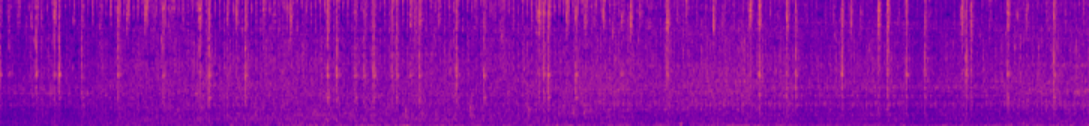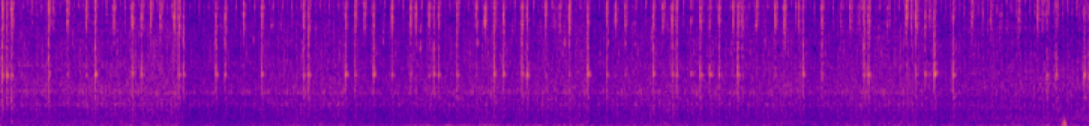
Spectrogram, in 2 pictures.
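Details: Hyundai Solaris: sharp light taps about once a second over a thin, hissy engine note; engine knock, cause unclear.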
